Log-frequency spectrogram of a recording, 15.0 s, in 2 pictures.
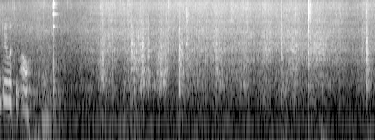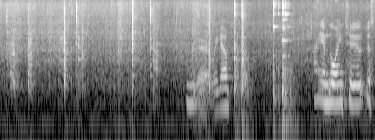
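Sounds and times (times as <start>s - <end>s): meat sizzling in oil: 0.0s - 15.0s
cookware clinks: 12.2s - 13.5s.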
